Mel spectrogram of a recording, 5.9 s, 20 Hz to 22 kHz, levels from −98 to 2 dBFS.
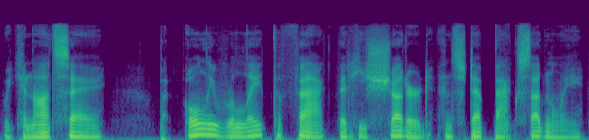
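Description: At 5.05 to 5.16 s a corrupt frame decoded: damaged bits across several frames were played anyway, misplacing energy in frequency and producing a brief chirp or burst of noise peaking near -15 dBFS.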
